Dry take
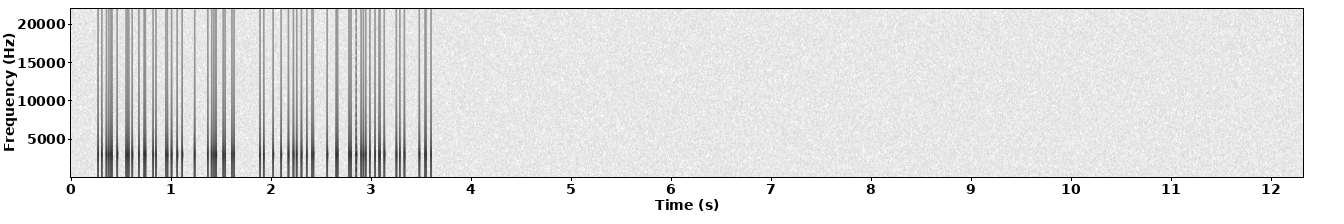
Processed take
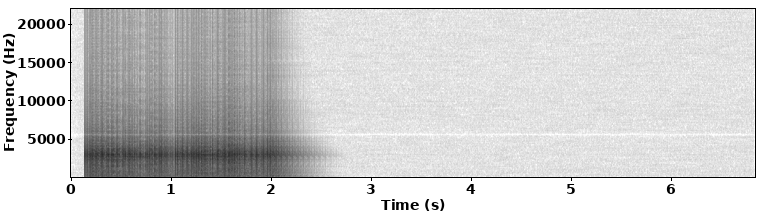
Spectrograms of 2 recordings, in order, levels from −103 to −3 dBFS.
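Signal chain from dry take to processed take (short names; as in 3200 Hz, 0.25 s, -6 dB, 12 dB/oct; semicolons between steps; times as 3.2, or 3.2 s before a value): HPF 150 Hz 6 dB/oct; notch 5600 Hz, Q 15; tempo 1.8×; flutter echo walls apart 9.4 m, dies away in 0.72 s; shoebox room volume 300 m³, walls furnished, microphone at 1.4 m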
